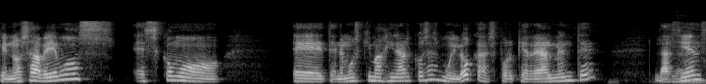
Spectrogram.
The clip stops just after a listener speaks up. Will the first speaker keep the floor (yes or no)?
yes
